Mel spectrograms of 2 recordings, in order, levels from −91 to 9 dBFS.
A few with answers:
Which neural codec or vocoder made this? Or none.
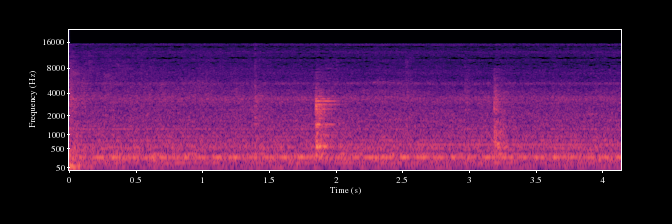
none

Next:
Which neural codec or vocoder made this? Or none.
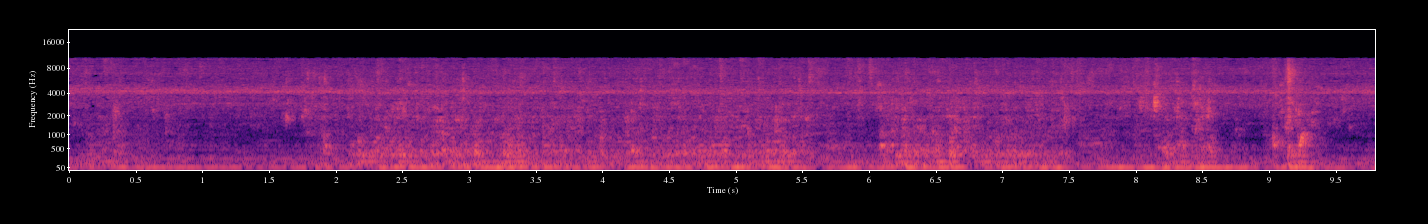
none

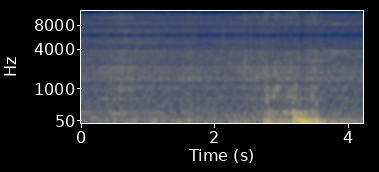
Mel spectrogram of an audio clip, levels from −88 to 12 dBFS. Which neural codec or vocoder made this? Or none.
none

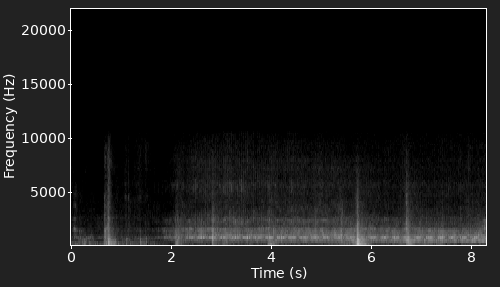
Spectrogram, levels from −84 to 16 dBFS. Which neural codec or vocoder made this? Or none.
codec, SNAC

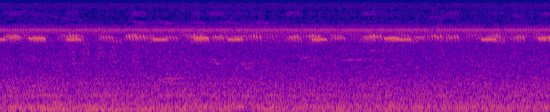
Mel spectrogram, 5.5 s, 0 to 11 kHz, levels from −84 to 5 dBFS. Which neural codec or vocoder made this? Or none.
none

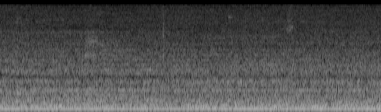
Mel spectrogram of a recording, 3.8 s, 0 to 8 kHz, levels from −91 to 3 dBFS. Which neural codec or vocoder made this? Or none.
none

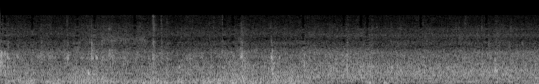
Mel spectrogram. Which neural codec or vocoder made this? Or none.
vocoder, Vocos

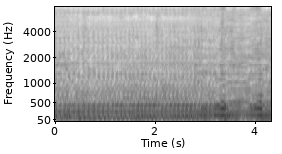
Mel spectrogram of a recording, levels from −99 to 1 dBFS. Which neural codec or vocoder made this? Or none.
vocoder, HiFi-GAN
